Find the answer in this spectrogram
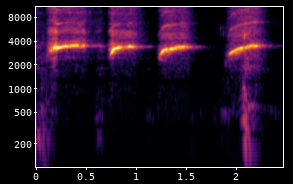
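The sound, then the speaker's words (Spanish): Four sharp, high-pitched whistle blasts in quick succession, each loud and shrill, lasting about half a second with brief gaps between them. “No, ya me lo imagino Cada ahora escucha el pito por”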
